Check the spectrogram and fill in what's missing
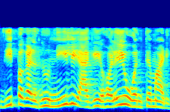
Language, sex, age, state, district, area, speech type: Kannada, male, 18-30, Karnataka, Shimoga, rural, read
